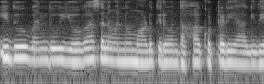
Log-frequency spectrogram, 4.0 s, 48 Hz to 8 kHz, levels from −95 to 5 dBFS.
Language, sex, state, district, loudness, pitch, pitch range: Kannada, female, Karnataka, Chamarajanagar, -14 LUFS, 190 Hz, 180-210 Hz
